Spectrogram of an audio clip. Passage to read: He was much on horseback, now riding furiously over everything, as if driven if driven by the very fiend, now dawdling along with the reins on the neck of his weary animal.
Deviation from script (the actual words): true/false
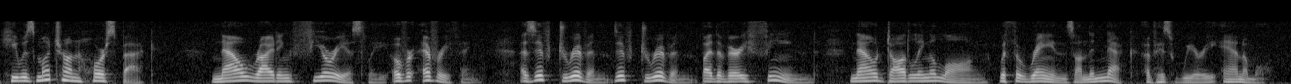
false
